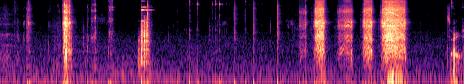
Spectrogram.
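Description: A handheld power drill fitted with a bit fires in short, uneven bursts of whirring at close range. Small clicks and handling noises fall between the bursts, and the last few runs are longer and louder.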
